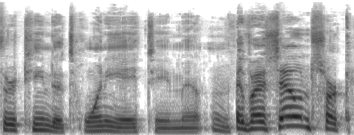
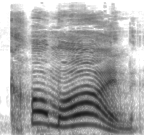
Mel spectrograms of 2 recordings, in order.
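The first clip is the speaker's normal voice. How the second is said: exasperated shout; 9 semitones higher, 3 dB louder than usual. Real, not acted. Reading a cringe hitman story, shouting in exasperation. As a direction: come on shouted high and loud.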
